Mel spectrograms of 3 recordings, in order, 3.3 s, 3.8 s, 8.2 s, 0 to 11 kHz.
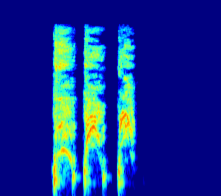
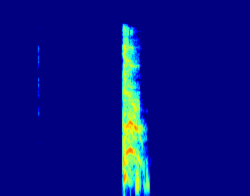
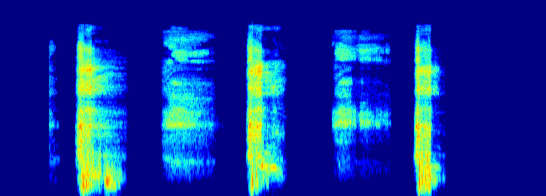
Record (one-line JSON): {"three_cough_length": "3.3 s", "three_cough_amplitude": 28569, "three_cough_signal_mean_std_ratio": 0.4, "cough_length": "3.8 s", "cough_amplitude": 31020, "cough_signal_mean_std_ratio": 0.21, "exhalation_length": "8.2 s", "exhalation_amplitude": 30269, "exhalation_signal_mean_std_ratio": 0.33, "survey_phase": "beta (2021-08-13 to 2022-03-07)", "age": "18-44", "gender": "Male", "wearing_mask": "No", "symptom_shortness_of_breath": true, "symptom_fatigue": true, "symptom_onset": "3 days", "smoker_status": "Never smoked", "respiratory_condition_asthma": false, "respiratory_condition_other": false, "recruitment_source": "Test and Trace", "submission_delay": "2 days", "covid_test_result": "Positive", "covid_test_method": "RT-qPCR", "covid_ct_value": 18.4, "covid_ct_gene": "N gene"}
